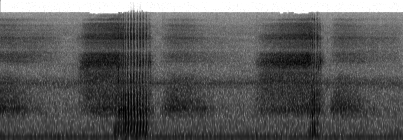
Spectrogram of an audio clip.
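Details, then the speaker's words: Bulldog sleeping, worn out after playing with her pug friend: rough, snorting snores with a whistling edge, two breaths in a few seconds, typical of a short-nosed dog; snoring. "Wears you down, huh, Scarlet? And that was y'all's Bulldog snore break for the day."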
